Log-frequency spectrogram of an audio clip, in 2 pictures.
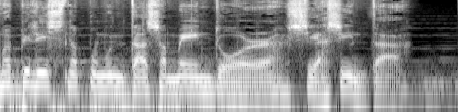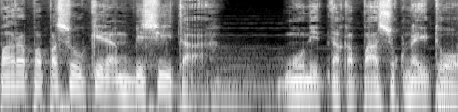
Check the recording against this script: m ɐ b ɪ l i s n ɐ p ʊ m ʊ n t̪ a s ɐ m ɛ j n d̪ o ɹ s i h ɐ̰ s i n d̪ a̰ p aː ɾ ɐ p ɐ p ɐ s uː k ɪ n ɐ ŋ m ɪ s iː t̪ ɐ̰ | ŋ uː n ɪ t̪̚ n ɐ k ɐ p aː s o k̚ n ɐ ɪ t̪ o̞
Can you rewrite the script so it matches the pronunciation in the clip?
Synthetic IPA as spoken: m ɐ b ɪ l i s n ɐ p ʊ m ʊ n t̪ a s ɐ m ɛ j n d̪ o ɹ s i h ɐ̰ s i n t̪ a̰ p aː ɾ ɐ p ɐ p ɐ s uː k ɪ n ɐ ŋ b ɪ s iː t̪ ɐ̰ | ŋ uː n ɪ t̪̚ n ɐ k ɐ p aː s o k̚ n ɐ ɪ t̪ o̞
